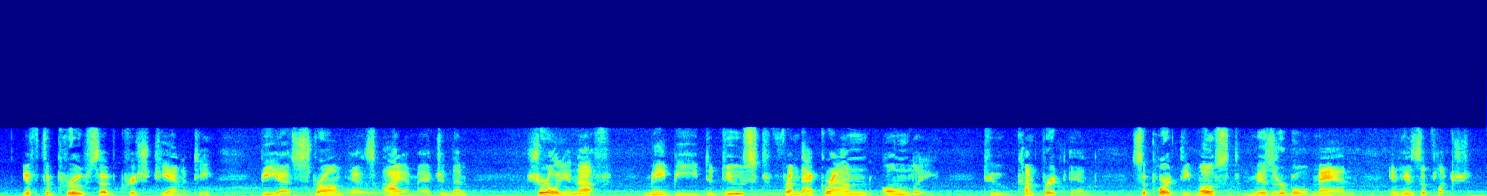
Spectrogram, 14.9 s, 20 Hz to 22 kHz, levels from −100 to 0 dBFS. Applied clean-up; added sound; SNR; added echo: none; Wind; 8 dB; none.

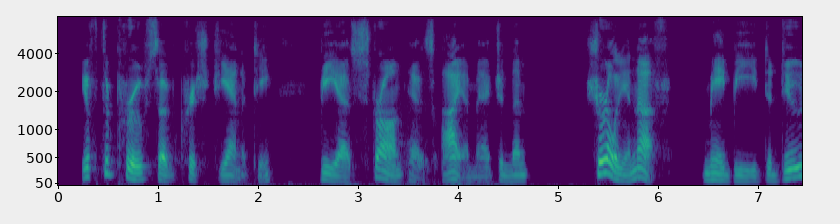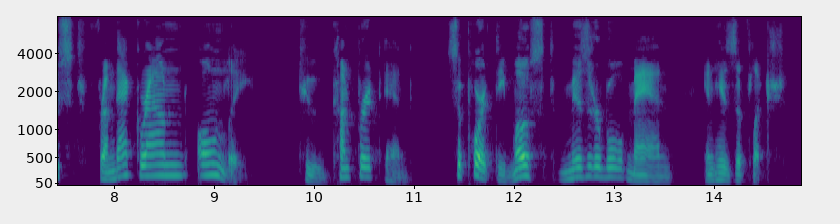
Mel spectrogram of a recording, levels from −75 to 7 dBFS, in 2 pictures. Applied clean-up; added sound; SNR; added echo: neural mask model DeepFilterNet 3.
